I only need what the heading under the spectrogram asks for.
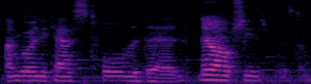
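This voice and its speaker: A woman's voice: deep voice, steady tone, a little slow, far from the mic. A woman playing a tabletop game, matter-of-fact as she calls out her rolls and spells. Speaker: player. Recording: roomy, off-mic, music behind.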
